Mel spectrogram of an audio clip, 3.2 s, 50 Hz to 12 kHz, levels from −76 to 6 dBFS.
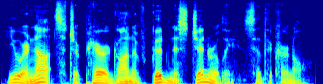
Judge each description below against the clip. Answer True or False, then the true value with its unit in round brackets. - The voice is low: True (95 Hz)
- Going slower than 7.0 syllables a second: False (7.2 syllables/s)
